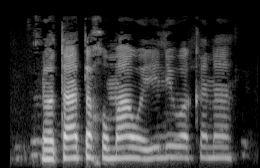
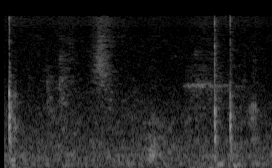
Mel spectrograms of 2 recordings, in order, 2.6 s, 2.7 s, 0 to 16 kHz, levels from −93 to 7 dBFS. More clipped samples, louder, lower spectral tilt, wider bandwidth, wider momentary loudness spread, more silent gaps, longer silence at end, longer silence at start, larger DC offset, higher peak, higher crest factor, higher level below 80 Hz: neither; first, -19 LUFS vs -49 LUFS; first, -5 dB/octave vs -3.5 dB/octave; about the same, 11 kHz vs 11.5 kHz; about the same, 14 LU vs 12 LU; neither; first, 0.3 s vs 0 s; first, 0.3 s vs 0.05 s; neither; first, -2 dBFS vs -20 dBFS; second, 18 dB vs 30 dB; second, -70 dBFS vs -62 dBFS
